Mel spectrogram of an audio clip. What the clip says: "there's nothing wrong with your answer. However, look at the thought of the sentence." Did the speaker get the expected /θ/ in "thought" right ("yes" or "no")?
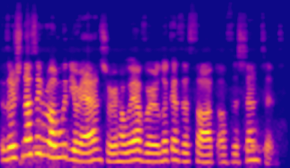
yes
